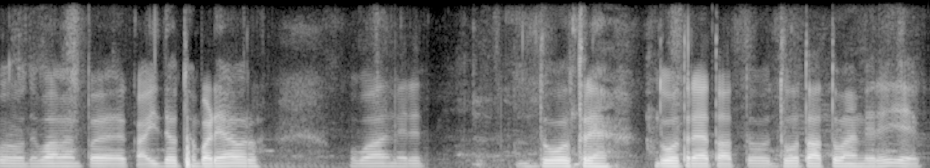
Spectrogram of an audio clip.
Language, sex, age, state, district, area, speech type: Dogri, male, 18-30, Jammu and Kashmir, Udhampur, rural, spontaneous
